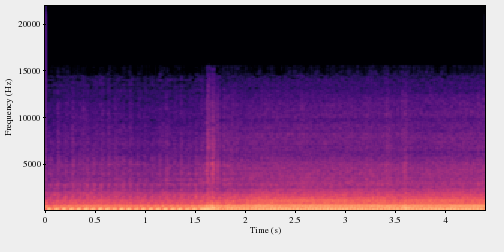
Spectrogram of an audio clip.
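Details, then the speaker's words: Troy-Bilt Bronco, Briggs & Stratton 18hp Intek, Chinese Nikki-copy carb with drilled low-side jet, low fuel; thump pulses unevenly then steadies under blade load with slight dips, mild surge, owner expects more fuel to reduce it. "I think some of that surgeon will go away because even before I drilled out the low-side jet it went away a little bit whenever I put more gas in it"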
